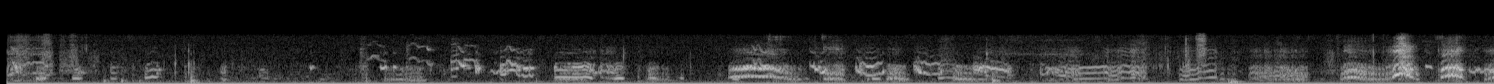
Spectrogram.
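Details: Cocker Spaniel puppy at play, making a busy run of wavering whines, yips and low growly sounds over constant background noise.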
